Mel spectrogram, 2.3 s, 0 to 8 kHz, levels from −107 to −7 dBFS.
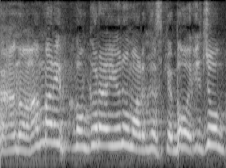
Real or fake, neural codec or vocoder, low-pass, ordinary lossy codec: fake; codec, 16 kHz, 8 kbps, FunCodec, trained on LibriTTS, 25 frames a second; none; none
